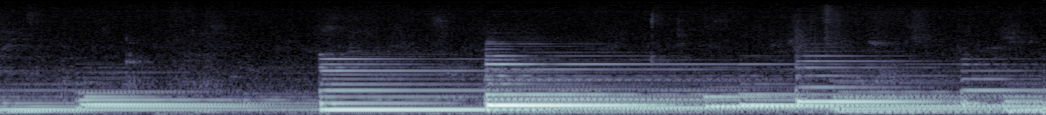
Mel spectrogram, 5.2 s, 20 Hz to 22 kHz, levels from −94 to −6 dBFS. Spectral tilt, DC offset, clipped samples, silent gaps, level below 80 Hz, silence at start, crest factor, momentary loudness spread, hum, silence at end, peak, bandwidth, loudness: -9.5 dB/octave; under 0.1%; under 0.1%; none; -64 dBFS; 0 s; 16 dB; 14 LU; none; 0 s; -8 dBFS; 4.9 kHz; -24 LUFS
